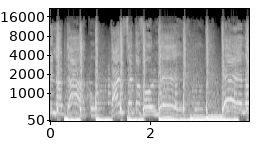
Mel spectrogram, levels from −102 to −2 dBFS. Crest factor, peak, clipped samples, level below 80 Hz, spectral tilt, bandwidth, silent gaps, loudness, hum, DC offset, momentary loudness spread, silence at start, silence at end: 8 dB; 0 dBFS; 0.1%; -8 dBFS; -4 dB/octave; 16 kHz; none; -10 LUFS; none; under 0.1%; 3 LU; 0 s; 0 s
